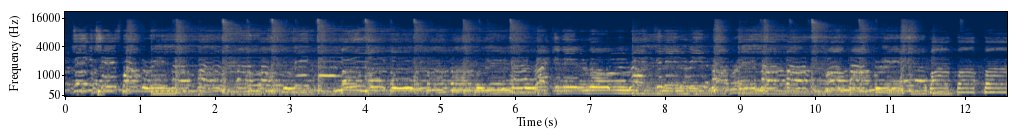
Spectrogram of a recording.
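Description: Live rock'n'roll band playing: electric guitars, electric bass and a drum kit, with a steady beat of drum and cymbal strikes throughout.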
